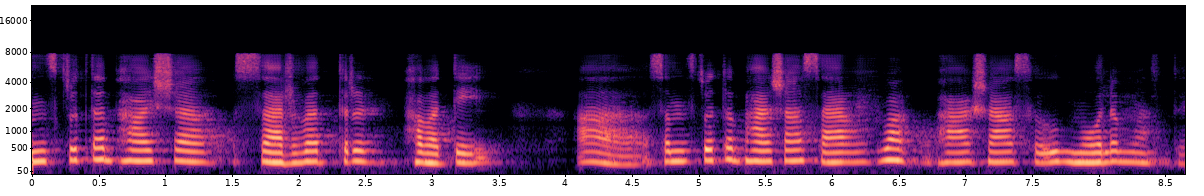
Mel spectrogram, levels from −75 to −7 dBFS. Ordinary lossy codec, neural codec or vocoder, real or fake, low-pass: none; codec, 16 kHz, about 1 kbps, DyCAST, with the encoder's durations; fake; none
